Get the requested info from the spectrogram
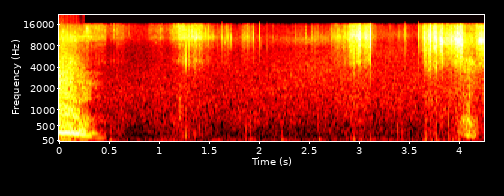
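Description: A woman's short spoken 'tuh' falling in pitch at the very start, then faint soft crunching and rustling of footsteps in fresh snow.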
